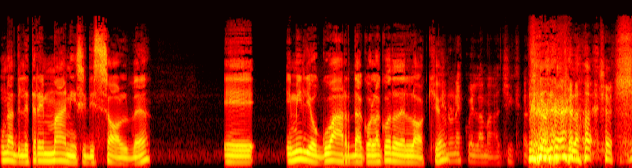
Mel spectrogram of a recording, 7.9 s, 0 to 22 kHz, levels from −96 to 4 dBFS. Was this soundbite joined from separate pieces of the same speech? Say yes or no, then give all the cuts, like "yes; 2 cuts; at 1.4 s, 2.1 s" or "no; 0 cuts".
no; 0 cuts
